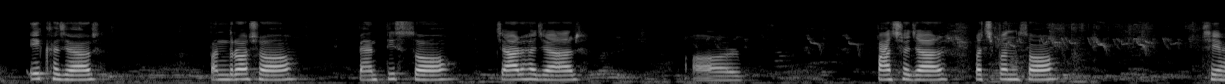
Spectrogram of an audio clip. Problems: constant background noise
